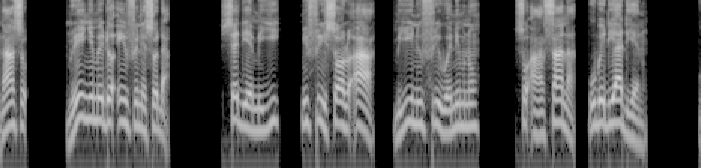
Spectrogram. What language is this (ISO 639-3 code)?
aka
